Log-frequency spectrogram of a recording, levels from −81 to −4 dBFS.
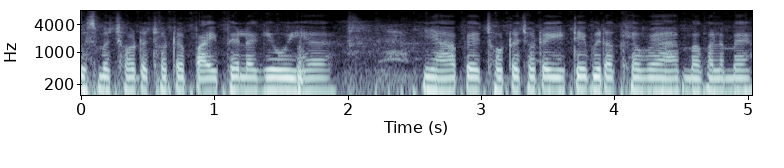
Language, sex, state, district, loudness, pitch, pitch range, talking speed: Hindi, male, Punjab, Fazilka, -17 LUFS, 140 Hz, 135-145 Hz, 215 wpm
